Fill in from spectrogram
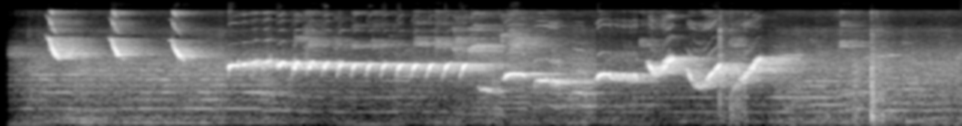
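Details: White-rumped shama with a richly varied song: three sharp descending whistles, then a fast even trill of about fifteen notes, followed by slurred whistled phrases that rise and fall; faint background hum.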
